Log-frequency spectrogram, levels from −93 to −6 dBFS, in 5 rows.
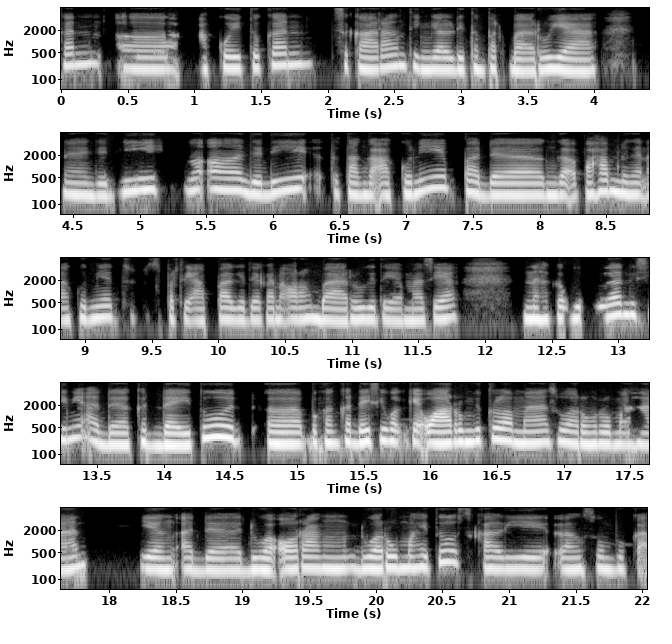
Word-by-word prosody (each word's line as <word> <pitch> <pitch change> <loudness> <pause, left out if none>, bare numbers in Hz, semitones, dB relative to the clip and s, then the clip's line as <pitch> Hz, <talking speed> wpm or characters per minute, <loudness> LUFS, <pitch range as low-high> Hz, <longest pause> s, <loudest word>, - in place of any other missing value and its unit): kan, 245 +2 -2 0.2
eee, 190 -1 -1 0.3
aku 200 - -6
itu 190 +2 -4
kan 235 0 0 0.4
sekarang 200 0 -1
tinggal 185 -2 +1
di 180 - 0
tempat 185 0 -2
baru 170 0 -1
ya. 185 -2 +3 0.6
Nah 185 -1 +1
jadi 175 +5 -2 0.5
heeh, 245 0 0 0.2
jadi 185 +1 +1 0.4
tetangga 185 -2 -2
aku 180 - -5
nih 265 +5 0
pada 180 -4 0 0.4
nggak 180 -3 -1
paham 215 +4 +1
dengan 185 -2 +1
akunya 195 +2 -1
tuh 195 - -23
s - - -19
seperti 180 -2 -7
apa 190 - -10
gitu 180 0 -3
ya - - -3
karena 180 0 -3
orang 190 +1 +1
baru 175 0 0
gitu 180 - -6
ya, - - -3
Mas, 170 0 -2
ya. 200 +2 -2 0.5
Nah, 190 -1 +4
kebetulan 195 +4 0
di - - 0
sini 245 +2 0
ada 180 -2 +2 0.2
kedai 175 -3 +3
itu, 225 - -1 0.5
eee, 190 -1 +5
bukan 200 0 +1
kedai 210 0 +4
sih 220 - -3
wak 215 - +1
kayak 205 -2 0
warung 200 +2 +5
gitu 240 +3 +1
loh, 230 - +5
Mas, 200 +1 +1
warung 190 -2 +3
rumahan 185 +1 +1 0.4
yang 185 -2 0
ada 175 -1 -1
2 180 +1 +2
orang 190 0 +1
2 190 0 +4
rumah 200 0 +2
itu 205 +7 -2
sekali 185 -5 -2
langsung 185 0 -2
buka 185 -2 -7
190 Hz, 175 wpm, -17 LUFS, 180-200 Hz, 0.6 s, eee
